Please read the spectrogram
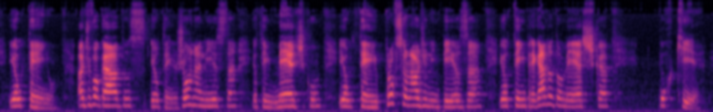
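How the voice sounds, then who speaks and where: At a fairly slow pace, a woman's fairly high voice shows ordinary pitch variation. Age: 60s. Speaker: ballet project founder. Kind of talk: interview. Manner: halting.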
